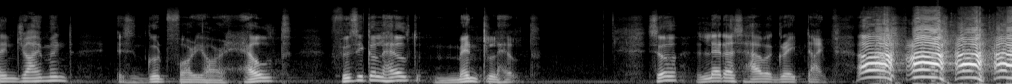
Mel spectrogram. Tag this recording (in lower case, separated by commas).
speech, snicker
